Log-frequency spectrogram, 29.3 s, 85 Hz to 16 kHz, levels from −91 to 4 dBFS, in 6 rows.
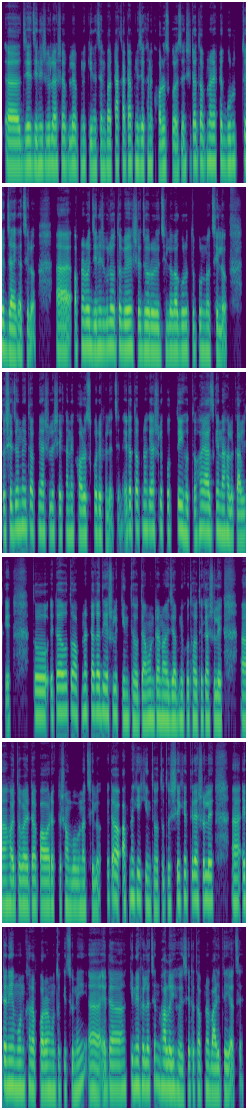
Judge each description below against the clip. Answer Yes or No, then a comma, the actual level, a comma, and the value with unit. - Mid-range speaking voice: Yes, medium, 150 Hz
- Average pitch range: No, narrow, 2.1 semitones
